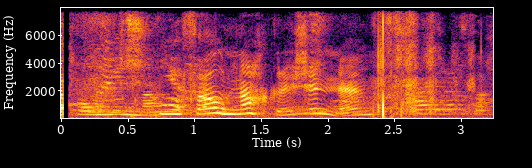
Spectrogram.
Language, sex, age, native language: Icelandic, female, 9, Icelandic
